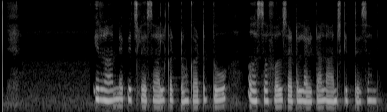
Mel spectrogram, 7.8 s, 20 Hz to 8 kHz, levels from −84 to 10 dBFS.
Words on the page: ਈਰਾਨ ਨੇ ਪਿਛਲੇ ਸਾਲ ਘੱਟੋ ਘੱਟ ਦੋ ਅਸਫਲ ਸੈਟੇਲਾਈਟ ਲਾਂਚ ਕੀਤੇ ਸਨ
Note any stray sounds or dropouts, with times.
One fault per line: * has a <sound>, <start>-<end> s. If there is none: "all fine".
all fine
